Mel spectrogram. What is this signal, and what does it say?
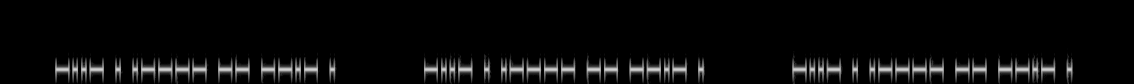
Morse code, heard as a keyed tone, about 28 wpm, 700 Hz. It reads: XE1MQE XE1MQE XE1MQE
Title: DXCC-100 Call Signs - 6 Characters - Repeated 3x - 28wpm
